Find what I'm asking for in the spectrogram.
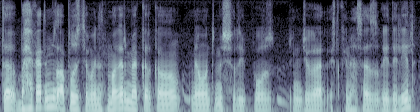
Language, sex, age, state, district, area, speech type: Kashmiri, male, 18-30, Jammu and Kashmir, Pulwama, rural, spontaneous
